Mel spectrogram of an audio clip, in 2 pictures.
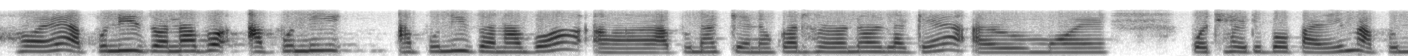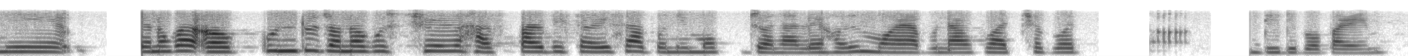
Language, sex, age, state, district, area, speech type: Assamese, female, 18-30, Assam, Sonitpur, rural, conversation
